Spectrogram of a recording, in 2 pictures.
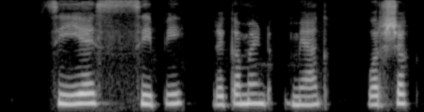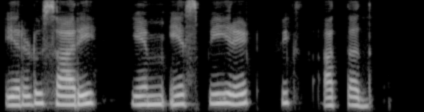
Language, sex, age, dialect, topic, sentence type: Kannada, female, 31-35, Northeastern, agriculture, statement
